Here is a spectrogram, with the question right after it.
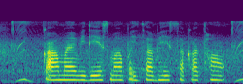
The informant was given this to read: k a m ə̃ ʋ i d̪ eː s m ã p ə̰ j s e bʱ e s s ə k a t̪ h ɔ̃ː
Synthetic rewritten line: k a m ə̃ ʋ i d̪ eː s m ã p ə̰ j s a bʱ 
